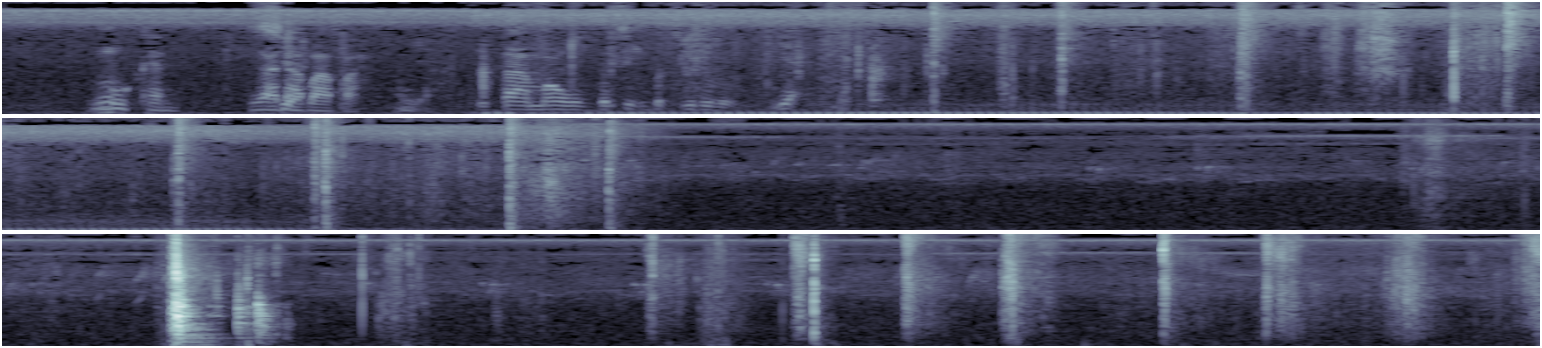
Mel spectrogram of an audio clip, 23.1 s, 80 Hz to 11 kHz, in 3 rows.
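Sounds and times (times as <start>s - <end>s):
steady high hiss: 0.0s - 11.9s.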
